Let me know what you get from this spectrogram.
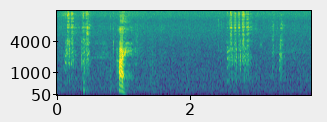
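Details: Savannah cat Benga, a friendly male pet that walks in the woods, gives one short meow that bends up and then down, with soft rustling and faint thumps before and after.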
